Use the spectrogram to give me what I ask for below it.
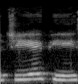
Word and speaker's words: gap: And say gap size, you don't say GAP.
